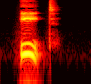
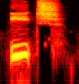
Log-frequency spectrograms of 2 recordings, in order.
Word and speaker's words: eat: Eat is one syllable with a stop consonant, not each or eachy.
